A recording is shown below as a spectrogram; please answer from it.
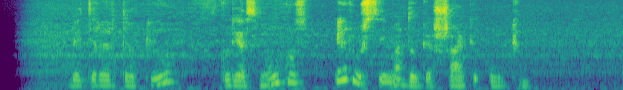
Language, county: Lithuanian, Klaipėda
